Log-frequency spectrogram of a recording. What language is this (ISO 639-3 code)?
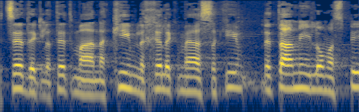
heb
